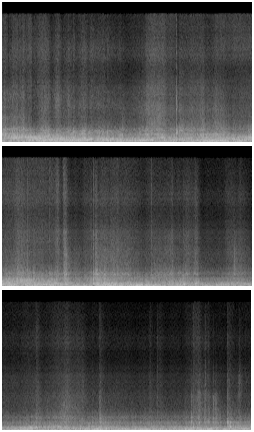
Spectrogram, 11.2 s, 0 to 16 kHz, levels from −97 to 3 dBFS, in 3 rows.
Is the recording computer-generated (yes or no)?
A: yes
